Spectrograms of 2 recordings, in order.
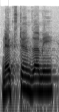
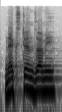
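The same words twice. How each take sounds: The two takes are said the same way.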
